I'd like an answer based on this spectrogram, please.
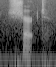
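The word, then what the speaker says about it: Shurit: out uh next up I run two shirt shirt yeah that's how you say his name uh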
